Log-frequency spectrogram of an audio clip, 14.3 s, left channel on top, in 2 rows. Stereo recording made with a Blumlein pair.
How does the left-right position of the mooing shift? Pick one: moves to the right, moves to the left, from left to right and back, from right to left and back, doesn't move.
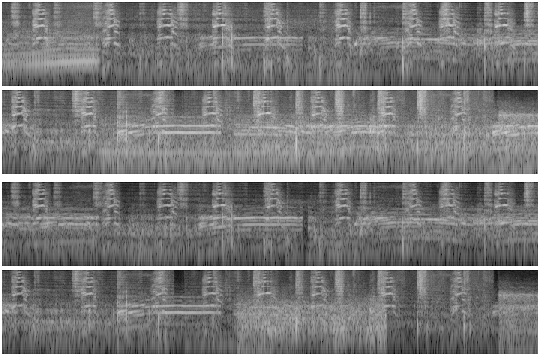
moves to the left.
